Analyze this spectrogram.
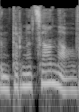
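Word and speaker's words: Internacionál: По-английски она произносится как «International», ну а по-чешски ей говорят «Интернационал» в районе Дэвиц.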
